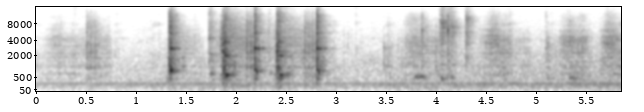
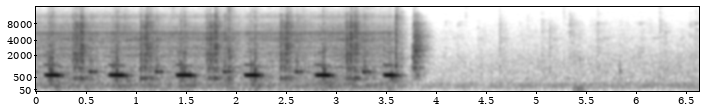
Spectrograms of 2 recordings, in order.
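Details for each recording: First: 1969 E. Schmeckenbecher Black Forest cuckoo clock: uneven metallic clatters and scrapes in bursts as the cuckoo train labours, sounding terrible; the movement is binding, fighting against its springs. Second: 1969 E. Schmeckenbecher Black Forest cuckoo clock after movement oiling and bellows clamped: six evenly spaced cuckoo calls then quiet, striking cleanly, though the bird doesn't move up and down enough.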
